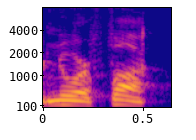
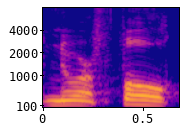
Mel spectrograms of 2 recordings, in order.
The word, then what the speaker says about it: Norfolk: naval base or folk Norfolk or Norfolk that that's actually how you pronounce it I've never been comfortable that Wow 100 music boosted our rating to nc-17 I once was pronouncing it Noir full to avoid that and I was corrected a hundred times and it was down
